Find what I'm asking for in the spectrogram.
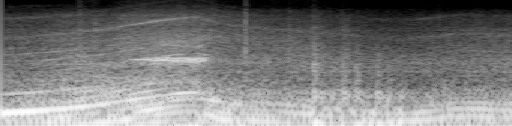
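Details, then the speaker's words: Pontiac GTO accelerating hard: clean rising engine tone, then the next gear with no clunks or shunts; driveline tight, spins tires sooner, shifts better, power delivery now instant. "So it goes into gear way better. The power delivery is like instant now. There used to be a little bit of hesitation before the power would start coming in, but it makes sense with sloppy bushings and stuff."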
